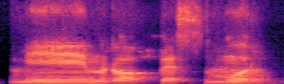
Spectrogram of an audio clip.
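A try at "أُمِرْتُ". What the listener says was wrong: মিম র পেশ নয়, মিম র জের আছে। উমির। টান দেওয়া নিষেধ, হামজার উপরে পেশ এসেছে, পেশটি হারাকাত, হারাকাত তাড়াতাড়ি পড়তে হয়, টান দেওয়া নিষেধ।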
